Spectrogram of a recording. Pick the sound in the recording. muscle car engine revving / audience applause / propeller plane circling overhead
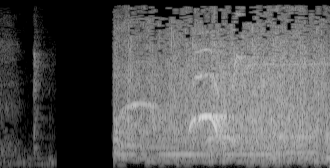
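audience applause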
